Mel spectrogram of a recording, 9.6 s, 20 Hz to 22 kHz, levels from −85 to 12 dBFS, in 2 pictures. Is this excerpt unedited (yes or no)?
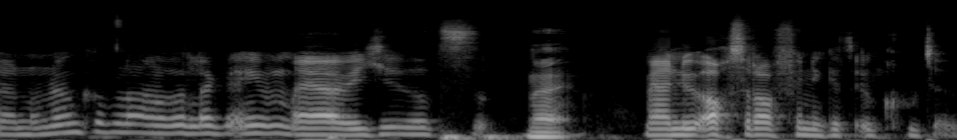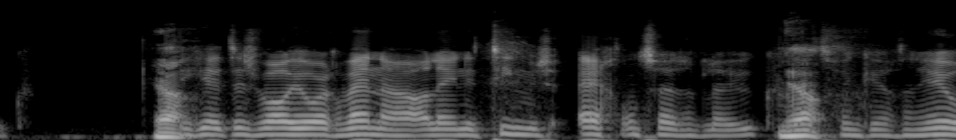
yes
